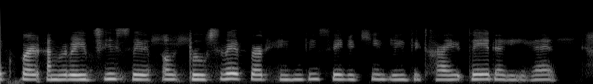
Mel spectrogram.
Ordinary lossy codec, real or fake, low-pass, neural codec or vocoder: none; fake; 5.4 kHz; codec, 16 kHz, 0.5 kbps, FreqCodec, larger model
